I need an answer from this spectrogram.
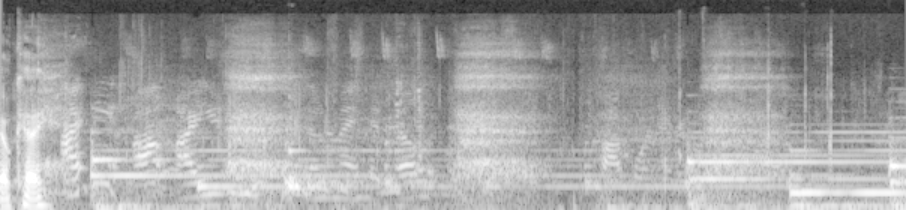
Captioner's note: heavy breathing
